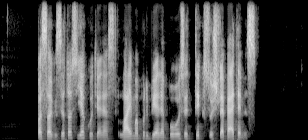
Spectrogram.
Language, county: Lithuanian, Vilnius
